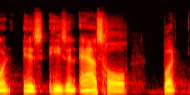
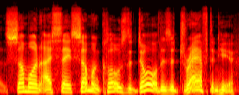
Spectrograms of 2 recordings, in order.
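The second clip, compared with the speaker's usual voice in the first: Foghorn Leghorn voice; 7 semitones higher than usual. Retold or imitated. Retelling Foghorn Leghorn calling the dog, high rooster impression. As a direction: ham up the blustering cartoon rooster. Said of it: "He's like".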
